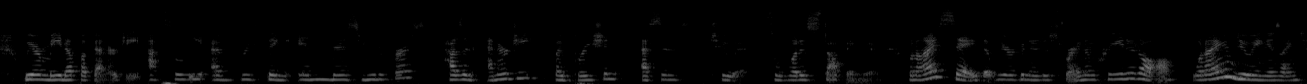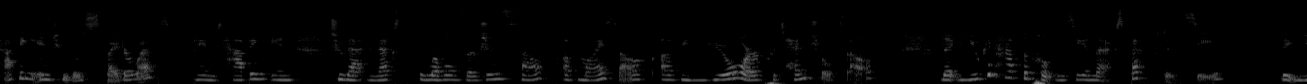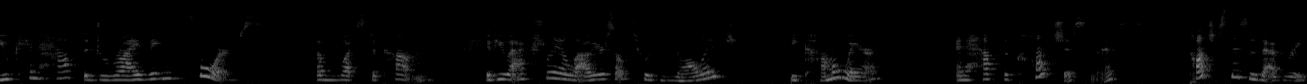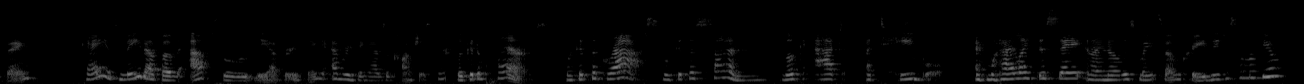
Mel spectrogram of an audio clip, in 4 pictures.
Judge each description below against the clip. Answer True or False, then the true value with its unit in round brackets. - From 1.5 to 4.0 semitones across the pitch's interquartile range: True (3.7 semitones)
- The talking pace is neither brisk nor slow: True (165 wpm)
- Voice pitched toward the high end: True (225 Hz)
